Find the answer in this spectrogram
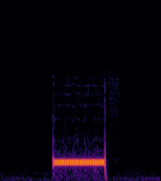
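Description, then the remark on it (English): A single burst of outgoing-call ringback, a steady electronic tone held for about half a second against near silence, clear as if heard through a phone line, on a call to a number where nobody is picking up. “right, somebody sent me their number, but they're not picking up.”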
